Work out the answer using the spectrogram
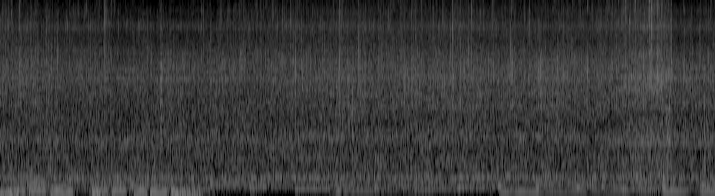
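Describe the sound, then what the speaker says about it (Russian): Carrots sizzle and fry in a pan, with tomato paste being added, a steady close hiss with faint stirring knocks and no talking. "И буду обжаривать, пока морковь не станет мягкой."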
